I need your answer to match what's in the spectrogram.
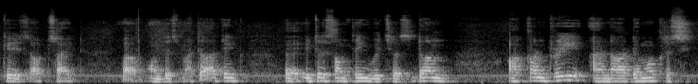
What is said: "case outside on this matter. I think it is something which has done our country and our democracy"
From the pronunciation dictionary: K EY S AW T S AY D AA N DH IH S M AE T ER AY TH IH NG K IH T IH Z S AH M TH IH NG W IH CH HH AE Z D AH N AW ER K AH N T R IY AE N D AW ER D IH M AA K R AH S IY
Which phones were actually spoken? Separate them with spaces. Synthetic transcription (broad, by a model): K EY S AW T S AY D AA N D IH S M AE T ER AY T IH NG K IH T IH Z S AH M T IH NG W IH CH HH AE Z D AH N AW ER K AH N T R IY AE N D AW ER D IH M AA K R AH S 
